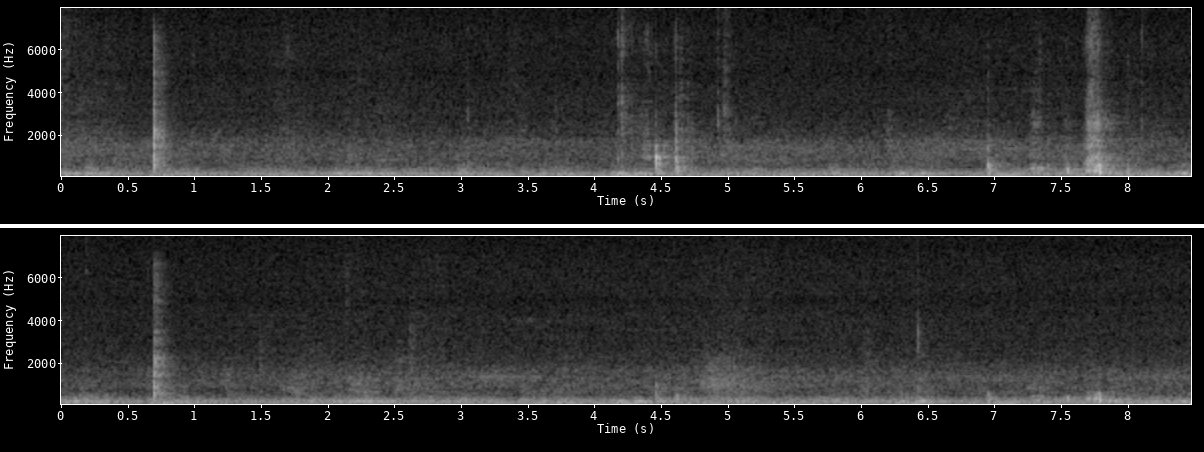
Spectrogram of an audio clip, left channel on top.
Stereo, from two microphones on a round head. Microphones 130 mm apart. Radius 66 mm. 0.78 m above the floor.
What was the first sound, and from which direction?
A clap, 65° left (ahead or behind).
